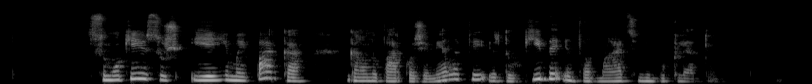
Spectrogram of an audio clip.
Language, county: Lithuanian, Vilnius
